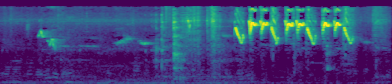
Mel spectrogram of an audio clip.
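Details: Java sparrow lure meant to get a lazy bird singing; a few soft chirps and a brief rattling clatter come first, then a quick run of about seven high, falling chirped notes.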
